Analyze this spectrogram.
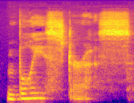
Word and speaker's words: boisterous: Boisterous. Pay attention to that in the middle. It's going to be spelled e r. Boister because it's its own syllable. So you need that eer.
